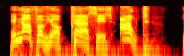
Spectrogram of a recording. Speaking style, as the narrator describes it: he roared

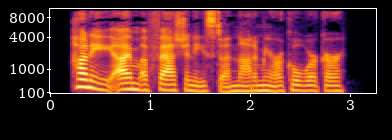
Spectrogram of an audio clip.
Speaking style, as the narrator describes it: Liana retorted with a laugh

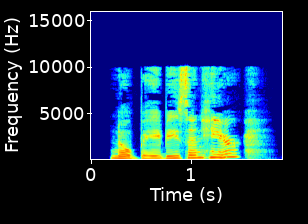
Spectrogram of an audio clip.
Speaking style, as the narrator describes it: Nikki laughed

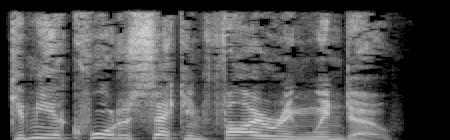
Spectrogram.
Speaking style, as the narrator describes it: Pud Sednik snapped back, his voice transmitted via the mech's hardlines

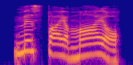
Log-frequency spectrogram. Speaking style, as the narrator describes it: he yelled

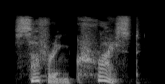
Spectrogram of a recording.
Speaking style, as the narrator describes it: he breathed, his passion cooling precipitously

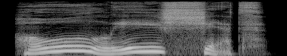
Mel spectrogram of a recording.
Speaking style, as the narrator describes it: Kat drawled

